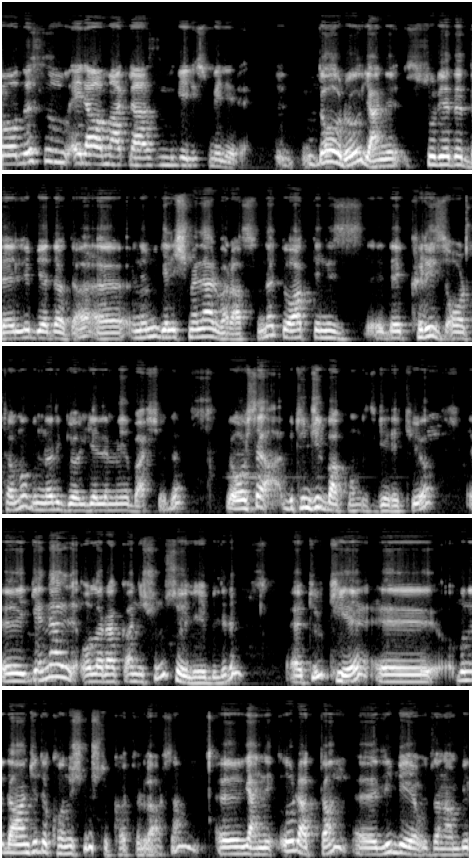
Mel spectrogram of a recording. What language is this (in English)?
Turkish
